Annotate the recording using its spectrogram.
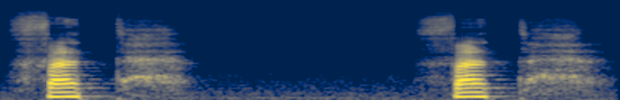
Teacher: فتح رو یک باریکی از صدای ه میاد. فتح فتح بدون این که حرکت بدیم به ت یا ه.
